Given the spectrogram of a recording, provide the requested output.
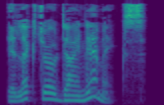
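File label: "electrodynamics", British English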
